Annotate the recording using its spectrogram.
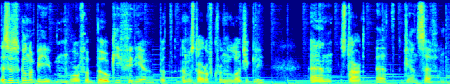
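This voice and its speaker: With music behind him, a man's intonation stays lively. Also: medium pitch for a man. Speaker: Pokemon competitive video creator. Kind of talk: casual gaming commentary. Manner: fast.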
